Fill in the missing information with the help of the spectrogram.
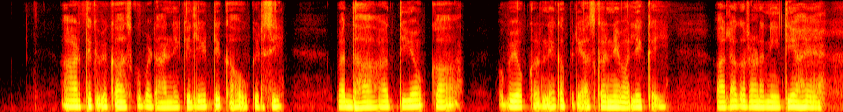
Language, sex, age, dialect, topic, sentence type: Hindi, male, 18-24, Hindustani Malvi Khadi Boli, agriculture, statement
